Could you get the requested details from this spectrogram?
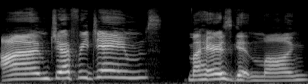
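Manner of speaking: ribbing, teasing, poking-fun caricature voice. Doing a teasing bit about another speaker: mocking impression of Jeff. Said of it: "here's me as Jeff".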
